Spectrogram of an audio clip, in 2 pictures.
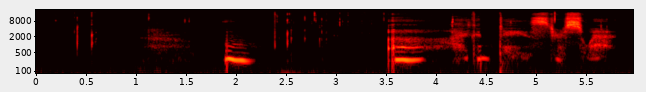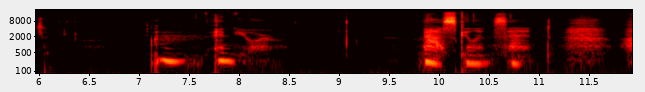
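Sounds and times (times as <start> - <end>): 
soft wet kisses and lip smacks against a warm hand: 0.2 - 0.7, 2.3 - 3.4, 9.0 - 9.2
speech: 3.6 - 6.2, 7.2 - 8.4, 9.9 - 11.0.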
